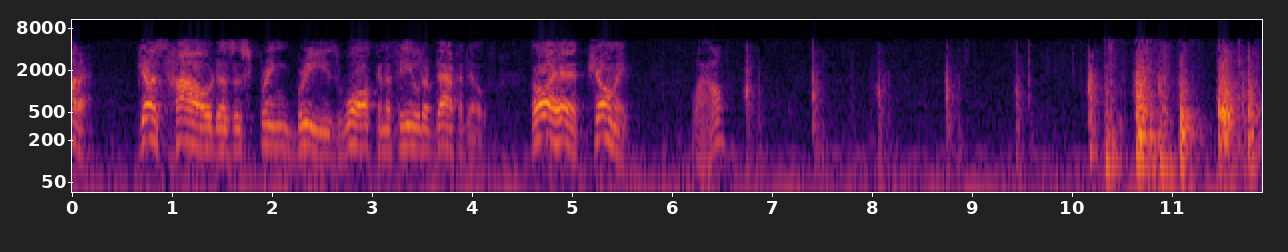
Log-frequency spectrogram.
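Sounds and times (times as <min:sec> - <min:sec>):
speech: 0:00.0 - 0:06.9
sharp knocks of an ashtray: 0:06.7 - 0:09.6, 0:10.2 - 0:11.8.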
